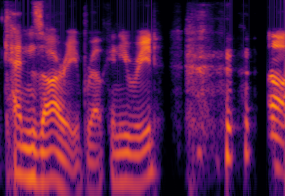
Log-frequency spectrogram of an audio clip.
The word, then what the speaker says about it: Kenzari: Come on, pronounce these right. Kenzari, bro.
